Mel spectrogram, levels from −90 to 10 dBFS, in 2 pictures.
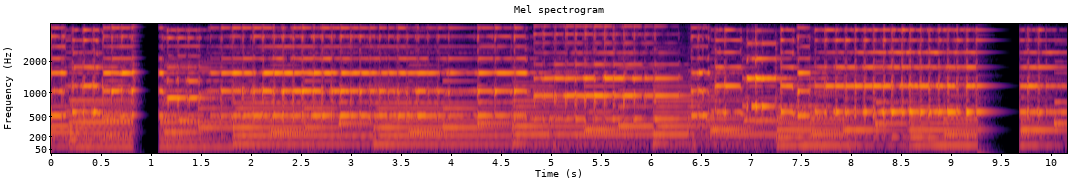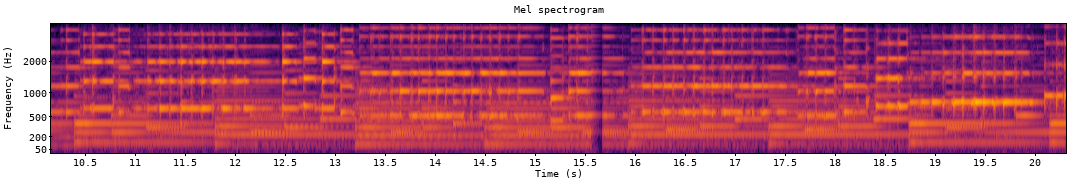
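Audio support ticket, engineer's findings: Call audio freeze at 0.82–1.10 s, 9.27–9.71 s and 15.57–15.70 s: sound stretched into a fading buzz, then resumes where it stopped. Likely jitter buffer underrun; a pause, not a dropout.

Jitter buffer speed-up at 6.45–8.56 s (111%, roughly 0.3 s cut) and 13.39–15.38 s (108%, about 0.15 s): hurried but same pitch, unlike resampling. Narrowband call path, nothing above 4 kHz.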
